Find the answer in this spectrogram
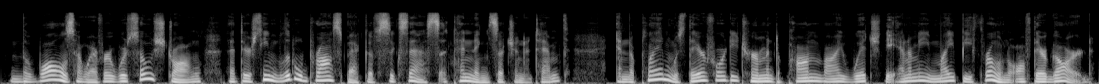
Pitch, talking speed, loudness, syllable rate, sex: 140 Hz, 185 wpm, -16 LUFS, 5.3 syllables/s, male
